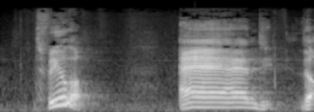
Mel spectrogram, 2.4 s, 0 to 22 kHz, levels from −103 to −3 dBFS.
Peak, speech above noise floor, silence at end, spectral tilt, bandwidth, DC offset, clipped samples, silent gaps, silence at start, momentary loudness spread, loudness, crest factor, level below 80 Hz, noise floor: 0 dBFS; 36 dB; 0 s; -4 dB/octave; 16 kHz; under 0.1%; under 0.1%; none; 0.25 s; 11 LU; -17 LUFS; 20 dB; -60 dBFS; -53 dBFS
